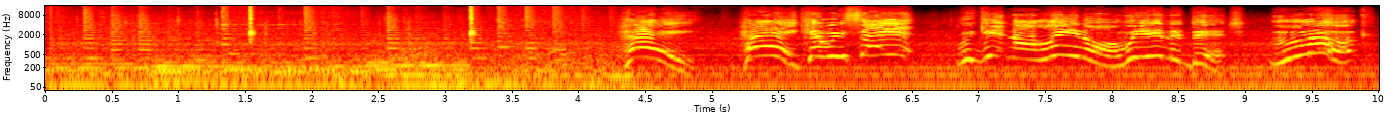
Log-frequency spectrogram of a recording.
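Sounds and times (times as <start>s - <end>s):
tractor engine droning: 0.0s - 10.0s.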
